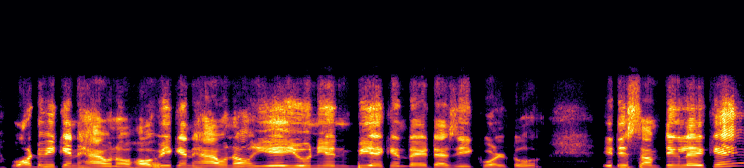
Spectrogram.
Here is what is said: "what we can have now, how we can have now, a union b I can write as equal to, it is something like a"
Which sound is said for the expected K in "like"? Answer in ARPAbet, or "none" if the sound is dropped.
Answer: K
